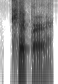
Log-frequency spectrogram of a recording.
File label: "kipper", American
